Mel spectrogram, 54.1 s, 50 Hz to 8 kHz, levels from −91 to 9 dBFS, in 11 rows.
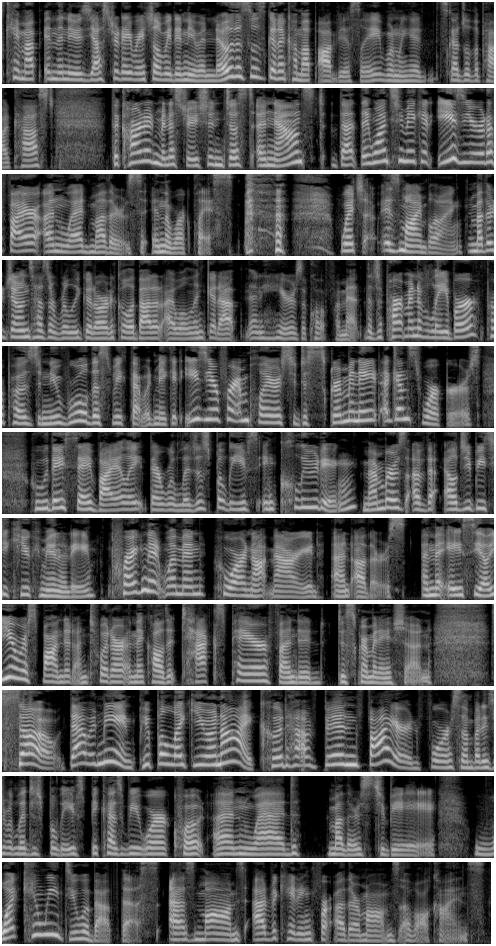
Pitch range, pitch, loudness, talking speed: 205-275 Hz, 230 Hz, -21 LUFS, 180 wpm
